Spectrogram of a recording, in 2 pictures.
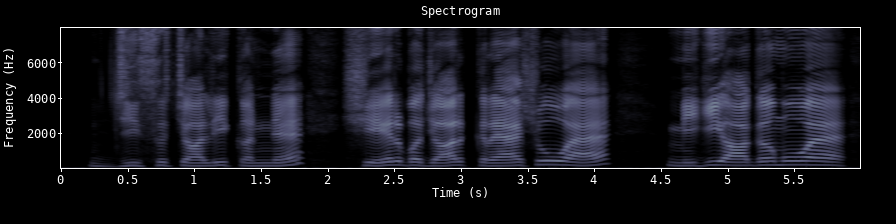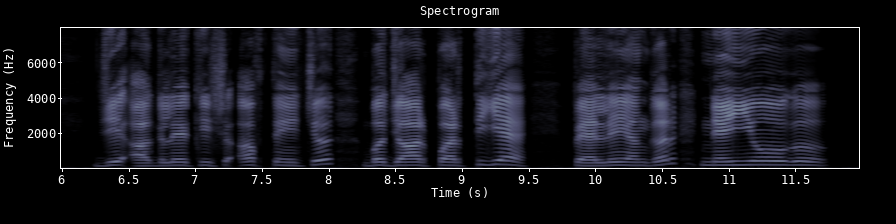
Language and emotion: Dogri, fearful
